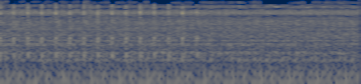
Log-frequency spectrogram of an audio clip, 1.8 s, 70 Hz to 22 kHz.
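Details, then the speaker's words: Mazda Miata running on three cylinders: lumpy uneven idle; plug pull shows cylinder 3 dead though coil and plug spark; bad fuel injector found as cause. "man, this thing is running like garbage. And it is, it's a misfire."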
